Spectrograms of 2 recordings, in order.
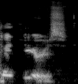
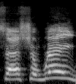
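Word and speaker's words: Chachere's: That says Cashiers. Huh? It says Cashiers. No, that's Sachet, man. You got to say it like you a Cajun.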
